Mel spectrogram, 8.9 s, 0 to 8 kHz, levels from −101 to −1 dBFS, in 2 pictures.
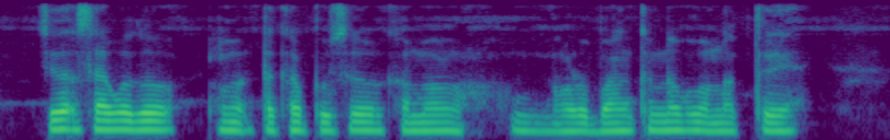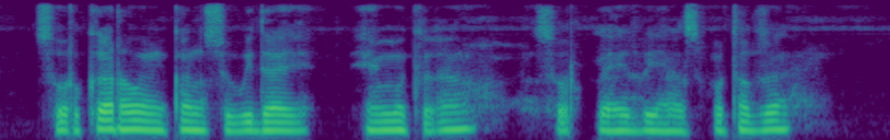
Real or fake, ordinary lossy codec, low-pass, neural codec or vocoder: fake; none; 7.2 kHz; codec, 16 kHz, 2 kbps, FunCodec, trained on Chinese and English, 25 frames a second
